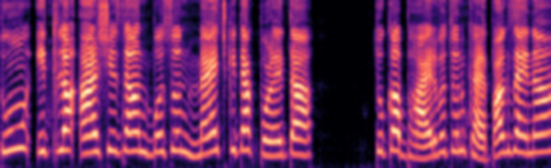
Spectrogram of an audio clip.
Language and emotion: Goan Konkani, angry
